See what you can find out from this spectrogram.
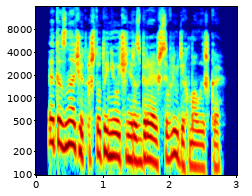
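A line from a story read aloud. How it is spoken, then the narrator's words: Calm. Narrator (Russian): спокойно произнес Олег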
